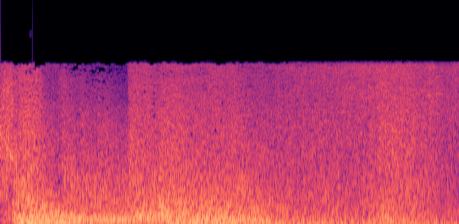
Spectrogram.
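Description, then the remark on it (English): Heavy ship's cannon fire from a gun deck at an enemy ship booms out in a loud, continuous barrage, with deep rumbling blasts and crackling debris blending into a dense roar that holds steady throughout. “The second cannon stridently exploded, its lead balls going down into the belly of the enemy ship, punching through the deck and into the powder magazine.”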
